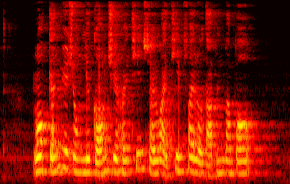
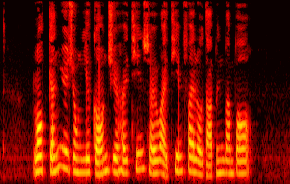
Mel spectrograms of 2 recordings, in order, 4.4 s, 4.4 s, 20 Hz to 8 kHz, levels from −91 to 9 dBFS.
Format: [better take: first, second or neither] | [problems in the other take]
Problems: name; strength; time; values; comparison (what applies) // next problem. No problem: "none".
second | room echo; dies away in 0.7 s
